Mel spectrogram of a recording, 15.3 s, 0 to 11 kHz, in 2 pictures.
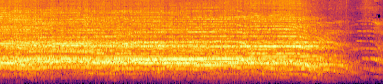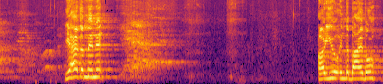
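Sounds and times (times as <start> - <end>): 
large crowd shouting and cheering: 0.0 - 9.0, 10.0 - 11.3
speech: 9.0 - 9.8, 14.0 - 15.3.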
